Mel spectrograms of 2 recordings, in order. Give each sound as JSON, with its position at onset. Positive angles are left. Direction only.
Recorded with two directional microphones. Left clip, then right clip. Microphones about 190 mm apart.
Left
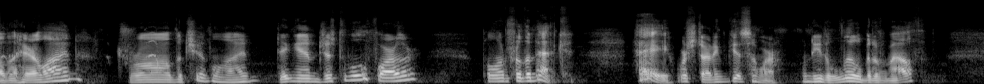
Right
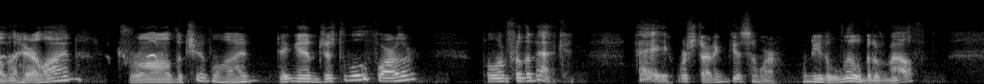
{"t": 0.0, "sound": "speech", "side_deg": 45}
